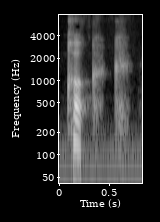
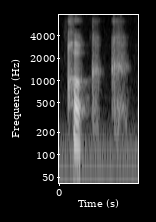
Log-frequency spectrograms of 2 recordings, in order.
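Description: No difference in how they are said.

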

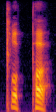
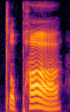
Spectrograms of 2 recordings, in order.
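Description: First: The second vowel is short. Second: The second vowel is long. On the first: This is the stem form used before an added ending. "short, short" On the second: This is the plain word for hot weather. "Normally, tlopa is short long"

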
